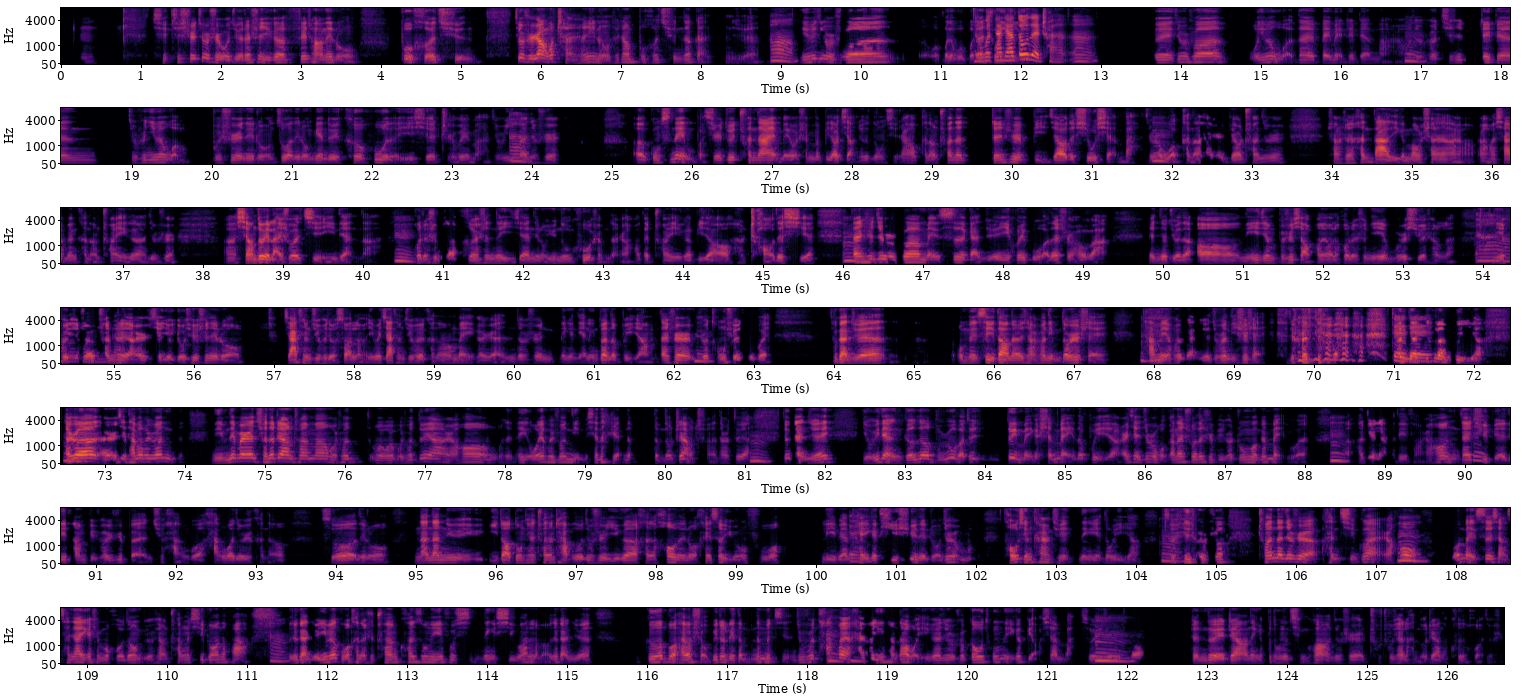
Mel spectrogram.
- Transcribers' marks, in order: teeth sucking; other background noise; tapping; laugh; laughing while speaking: "就是特么"; laugh; laughing while speaking: "嗯"; laugh; laughing while speaking: "人"; laughing while speaking: "所以"; teeth sucking
- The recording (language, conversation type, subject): Chinese, advice, 我总是挑不到合适的衣服怎么办？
